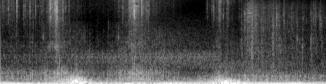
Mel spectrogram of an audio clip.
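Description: Cinematic intro sound design: a deep, steady rumble with two swelling booms, about a second and a half in and again near four and a half seconds, and brief hissing sweeps over the top.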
